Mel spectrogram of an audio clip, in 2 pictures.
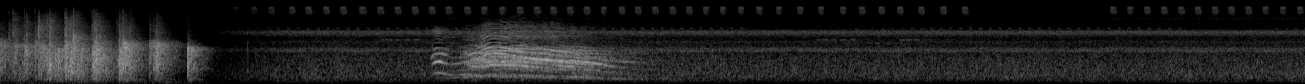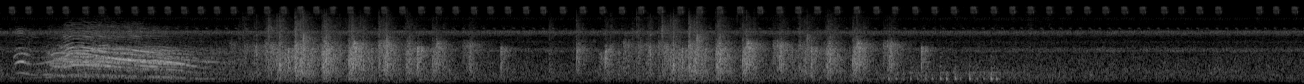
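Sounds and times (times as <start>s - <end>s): clapping and cheering: 0.0s - 2.2s, 4.4s - 6.4s, 13.4s - 23.5s
voices going ooh: 4.3s - 6.7s, 13.2s - 16.0s, 19.0s - 23.6s.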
